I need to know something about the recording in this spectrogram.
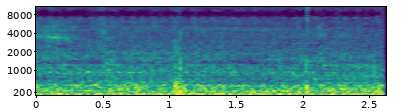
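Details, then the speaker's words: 1971 Ford F250 3/4-ton 2WD, sitting 22 years, on its first drive with little fuel: a low, soft, even rumble with no knocks or misses as it idles steadily. Normal idle. "I'm a little nervous to take it very far cuz I only have a tiny bit of gas but listen to it just sitting there purring"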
